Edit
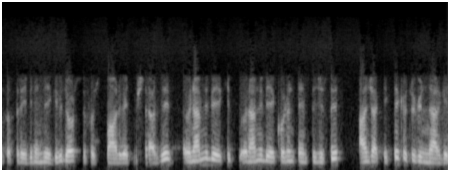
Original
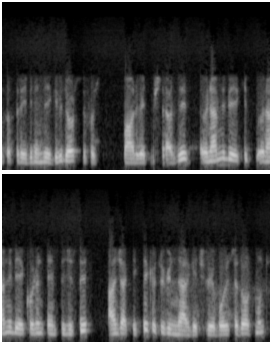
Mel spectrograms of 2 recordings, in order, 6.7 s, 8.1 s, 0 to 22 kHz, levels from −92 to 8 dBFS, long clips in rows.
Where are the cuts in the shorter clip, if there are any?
1.5 s

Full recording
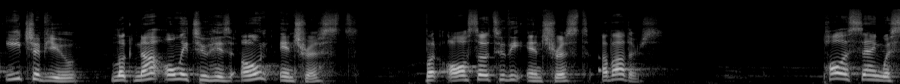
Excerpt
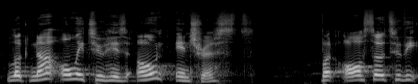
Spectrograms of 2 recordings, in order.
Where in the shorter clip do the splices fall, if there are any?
none

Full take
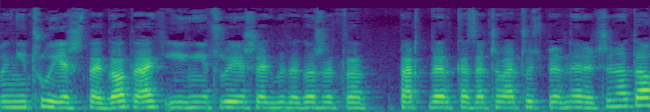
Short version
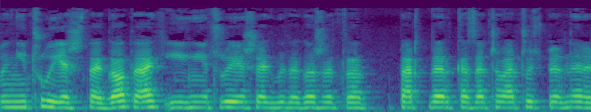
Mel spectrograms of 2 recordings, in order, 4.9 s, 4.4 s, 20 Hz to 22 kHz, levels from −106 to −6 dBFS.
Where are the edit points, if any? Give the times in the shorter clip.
none

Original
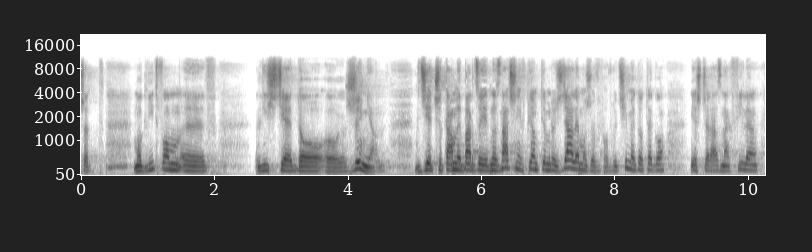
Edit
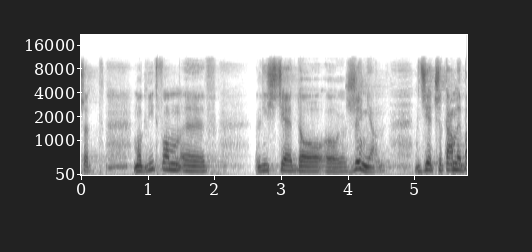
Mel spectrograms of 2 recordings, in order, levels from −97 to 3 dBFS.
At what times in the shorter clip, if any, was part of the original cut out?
none

